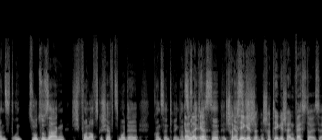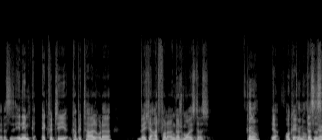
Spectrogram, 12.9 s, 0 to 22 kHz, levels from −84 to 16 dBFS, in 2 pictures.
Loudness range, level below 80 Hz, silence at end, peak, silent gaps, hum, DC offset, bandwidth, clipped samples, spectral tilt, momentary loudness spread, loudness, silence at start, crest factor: 5 LU; -62 dBFS; 0 s; -4 dBFS; 10.74-11.26 s, 11.66-11.75 s; none; under 0.1%; 15.5 kHz; under 0.1%; -5.5 dB/octave; 12 LU; -22 LUFS; 0 s; 18 dB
